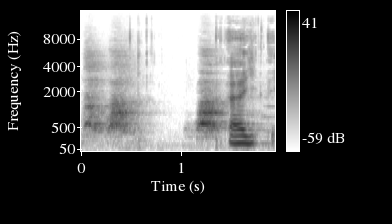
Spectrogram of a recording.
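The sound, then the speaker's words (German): A dog barks at arriving guests in a few short, sharp bursts after a brief stretch of talk. “Es kommen andauernd Gäste und der Hund rastet aus.”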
